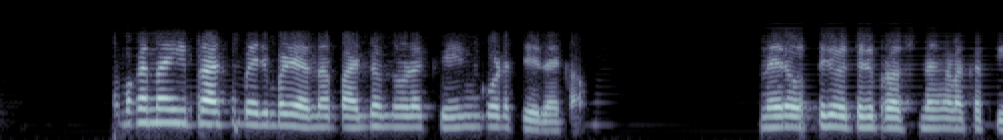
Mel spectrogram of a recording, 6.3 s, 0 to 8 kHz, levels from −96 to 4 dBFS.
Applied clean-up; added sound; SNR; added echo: neural mask model DeepFilterNet 3.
